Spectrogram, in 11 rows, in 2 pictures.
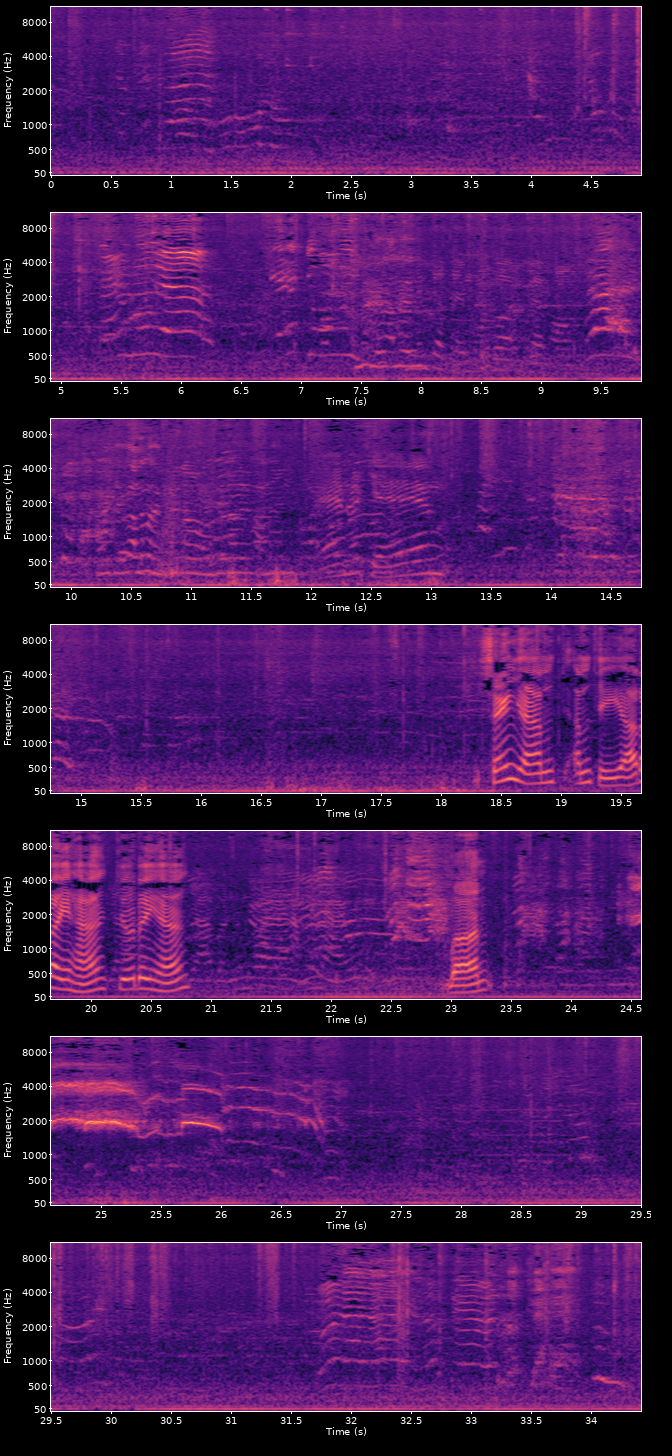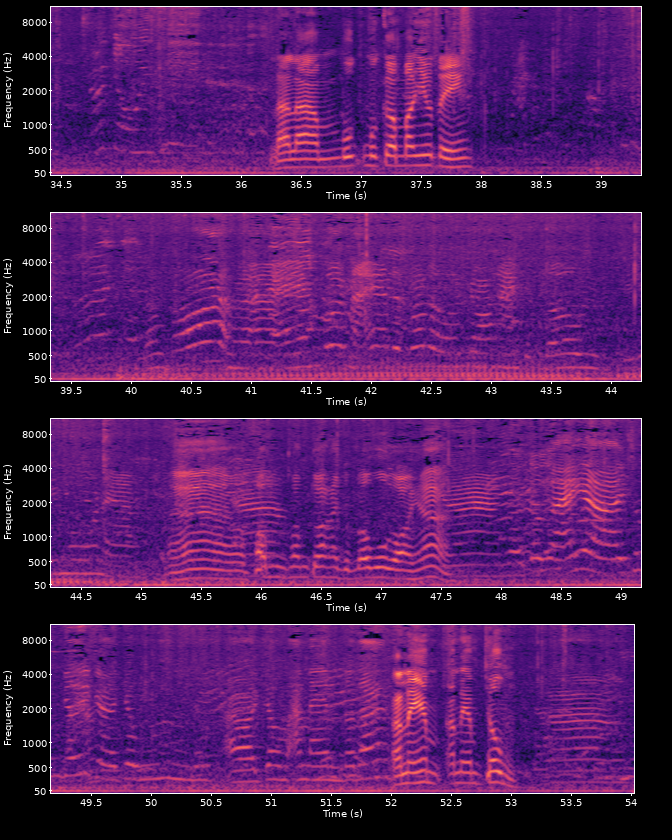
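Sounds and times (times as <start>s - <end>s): children calling and shouting: 0.0s - 54.0s
low street rumble: 0.0s - 54.0s.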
